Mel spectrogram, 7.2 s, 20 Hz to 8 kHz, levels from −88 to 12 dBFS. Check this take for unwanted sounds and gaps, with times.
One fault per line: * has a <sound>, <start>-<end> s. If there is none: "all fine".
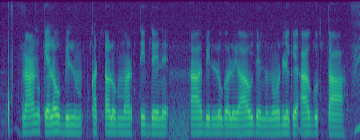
all fine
